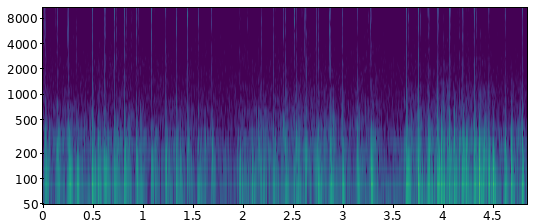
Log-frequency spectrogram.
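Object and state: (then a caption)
Ceramic mosaic tile sheet. Fingernails drag across the rows of a flat sheet of small white square ceramic mosaic tiles resting on cloth, producing a rapid series of short, dry clicking rattles and scratches. The clicks are dense and low-weighted with bright ticks on top. There is a brief lull near the two-second mark, and the rattling grows louder and busier in the final second and a half.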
